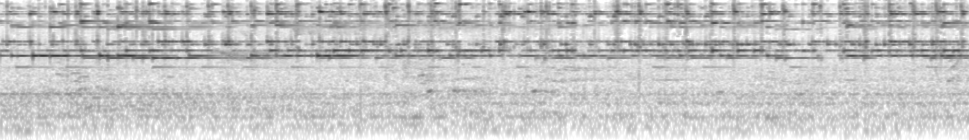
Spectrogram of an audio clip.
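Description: Background music played on ringing chimes: several steady high tones held under many quick, light strikes.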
